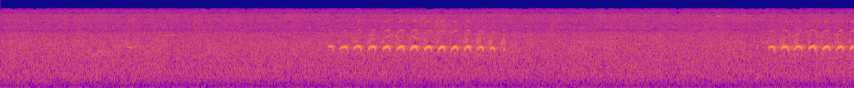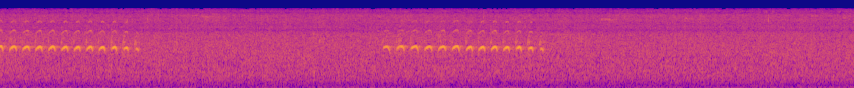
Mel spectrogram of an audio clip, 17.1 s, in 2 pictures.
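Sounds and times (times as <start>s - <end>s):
river water rushing: 0.0s - 17.0s
songbird trills: 3.2s - 5.1s, 7.2s - 10.0s, 11.6s - 14.8s.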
